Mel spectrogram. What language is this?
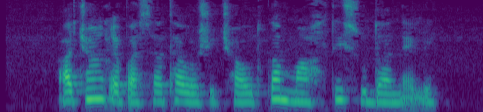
Georgian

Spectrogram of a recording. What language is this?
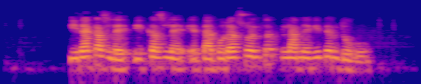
Basque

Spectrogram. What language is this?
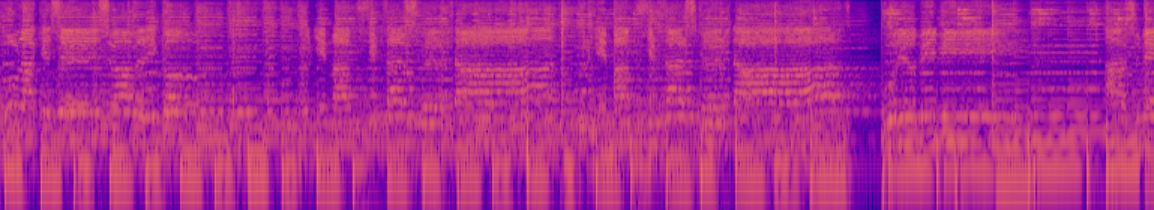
Slovak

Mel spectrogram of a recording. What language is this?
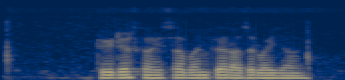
Urdu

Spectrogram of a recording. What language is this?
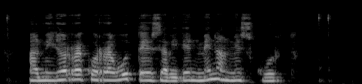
Catalan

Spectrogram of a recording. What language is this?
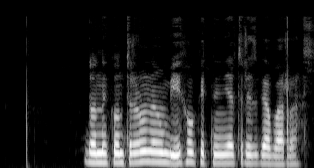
Spanish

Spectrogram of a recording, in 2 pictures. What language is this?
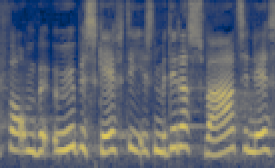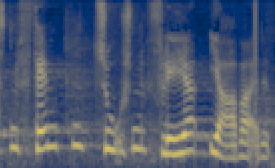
Danish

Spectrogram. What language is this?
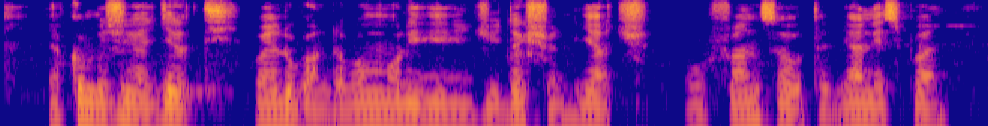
Kinyarwanda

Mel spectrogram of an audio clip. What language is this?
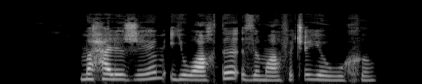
Adyghe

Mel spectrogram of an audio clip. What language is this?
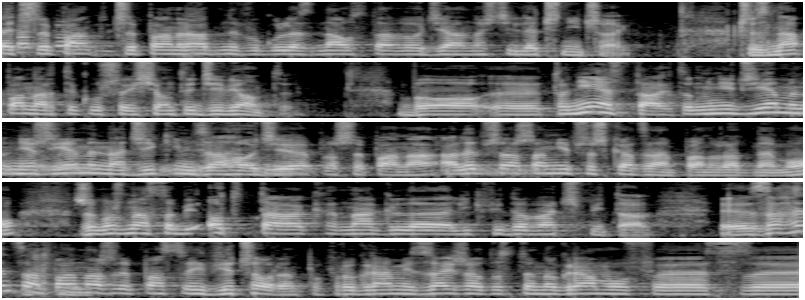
Polish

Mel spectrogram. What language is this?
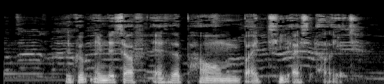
English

